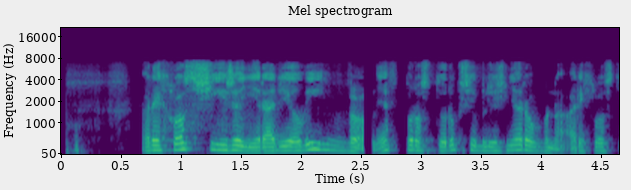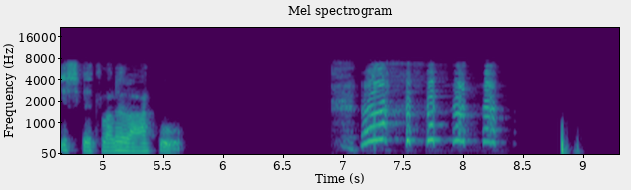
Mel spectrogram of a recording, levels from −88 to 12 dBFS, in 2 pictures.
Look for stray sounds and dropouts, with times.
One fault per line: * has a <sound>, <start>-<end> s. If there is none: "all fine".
* has a dropout, 2.5-2.6 s
* has a laugh, 6.9-8.4 s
